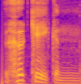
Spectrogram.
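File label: "gekeken", Dutch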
